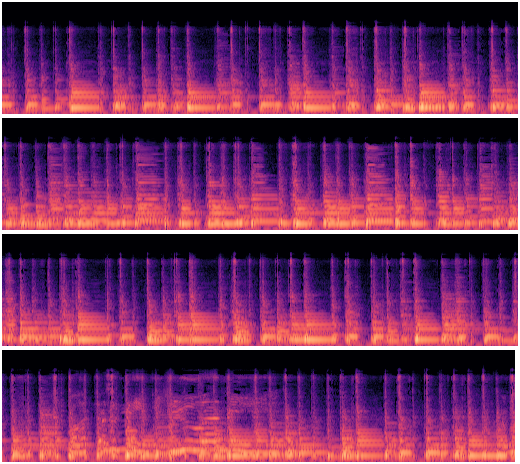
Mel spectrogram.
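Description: Acoustic guitar strummed in a steady rhythm, with a man's singing voice coming in over it near the end.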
